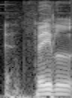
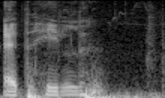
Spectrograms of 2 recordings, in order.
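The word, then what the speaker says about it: Ost-in-Edhil: But I do know that you pronounce the DH in Sindarin as the, and therefore it is Ethil and not Edhil.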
